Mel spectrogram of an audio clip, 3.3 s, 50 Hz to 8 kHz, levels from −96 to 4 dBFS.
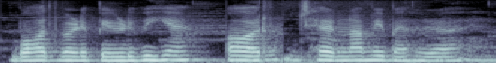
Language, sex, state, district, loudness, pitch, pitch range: Hindi, female, Uttar Pradesh, Etah, -16 LUFS, 195 Hz, 185-200 Hz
